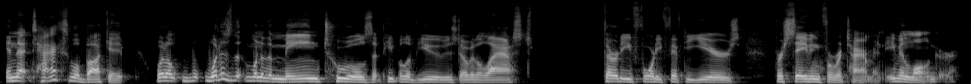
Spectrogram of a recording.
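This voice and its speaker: A man hosting a financial advice show, talking briskly and conversationally with wry asides. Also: mid-range voice, darkish tone. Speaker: financial advisor host. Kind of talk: explanatory radio talk.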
